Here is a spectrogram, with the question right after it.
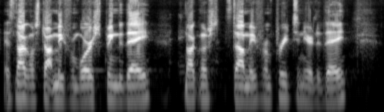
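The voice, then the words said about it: Hoarse, failing voice. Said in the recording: “excuse my voice. It's starting to go out. So please excuse the sound of it”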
